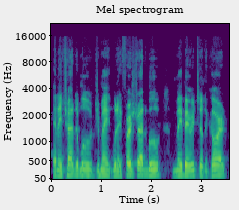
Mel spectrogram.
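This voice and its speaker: A man's voice: mid-range voice, level tone, fairly bright tone. A middle-aged American man, a former football player, arguing on a sports panel, cutting in and repeating his words. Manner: argumentative, interrupting, halting repeats. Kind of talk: heated sports-panel banter.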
